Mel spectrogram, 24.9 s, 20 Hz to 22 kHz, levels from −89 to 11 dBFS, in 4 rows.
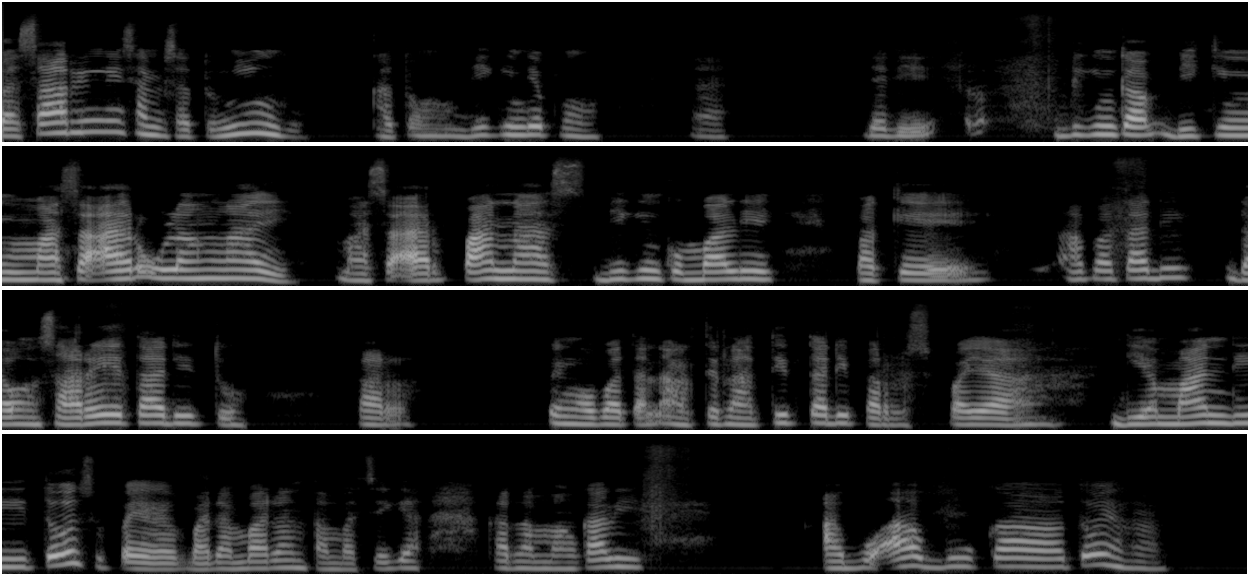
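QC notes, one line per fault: Throughout: generation loss, a swirly, hollow, smeared sound with softened consonant attacks, likely from about three MP3 passes at a rate near 128 kbit/s, each requantising on a shifted frame grid. A spectrogram shows patchy holes and a blurred, ragged top band.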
